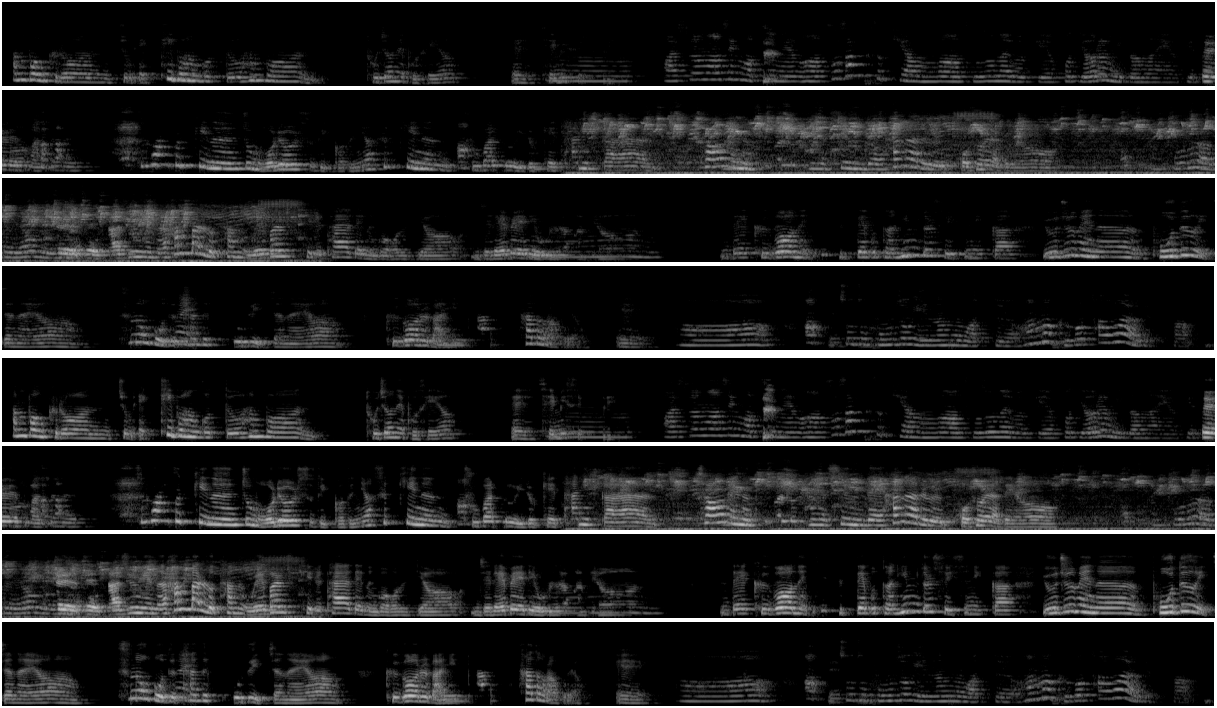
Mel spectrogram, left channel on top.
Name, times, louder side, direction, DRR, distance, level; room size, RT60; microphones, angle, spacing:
voice 1, 0.1-3.1 3.6-4.5 5.1-5.7 7.6-7.7 12.0-12.9 13.5-18.7 19.1-22.7 24.8-30.6 31.4-32.3 32.8-34.4 34.7-37.2 37.6-38.5 38.7-39.8 40.2-41.2 41.6-42.2 42.5-42.9, right 6 dB, 75° right, 0.3 m, -31 dB
voice 2, 5.4-6.3 6.6-12.7 13.2-13.5 16.7-16.8 17.4-17.6 19.3-19.6 23.3-25.0 29.5-30.8 31.9-32.2 38.1-38.3 40.7-41.0 43.1-48.3, equal, 10° right, 0.6 m, -45 dB
Bird, 17.7-27.4, left 4 dB, 60° left, 0.9 m, -36 dB
3.2 x 2.0 x 2.5 m
head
